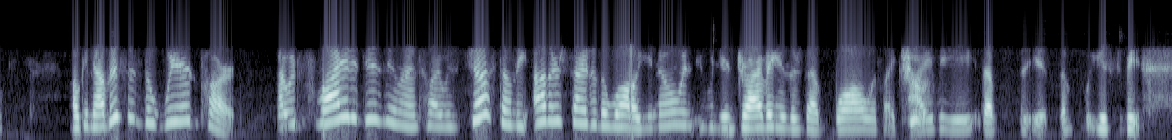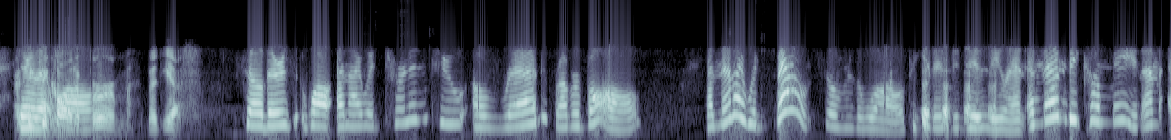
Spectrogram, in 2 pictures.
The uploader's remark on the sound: replay my phone conversation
